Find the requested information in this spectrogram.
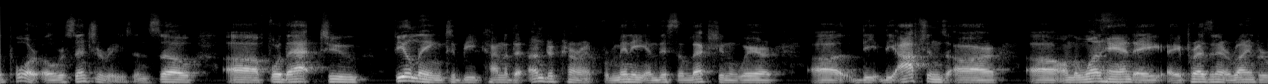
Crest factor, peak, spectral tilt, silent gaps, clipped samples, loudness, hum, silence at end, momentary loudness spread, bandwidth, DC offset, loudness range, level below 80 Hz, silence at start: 18 dB; -4 dBFS; -7 dB/octave; none; under 0.1%; -23 LUFS; none; 0 s; 9 LU; 11.5 kHz; under 0.1%; 3 LU; -54 dBFS; 0 s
